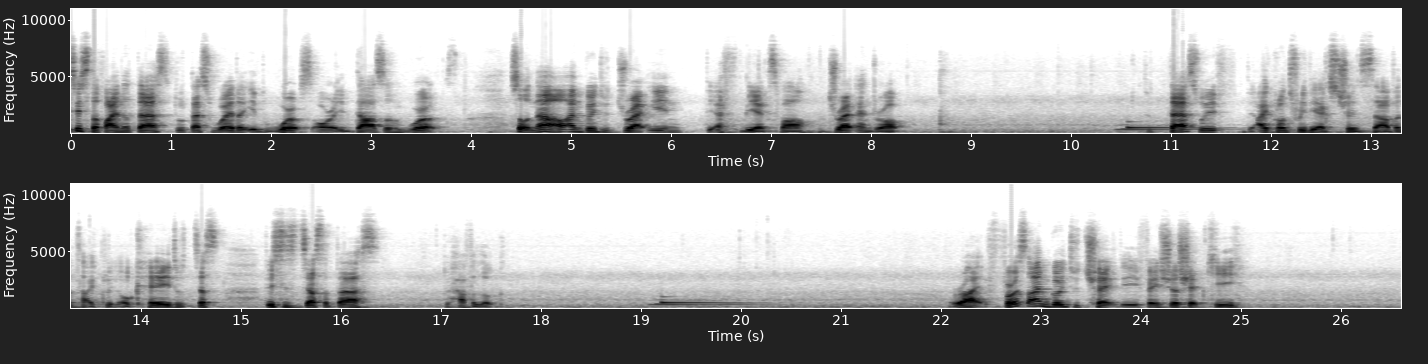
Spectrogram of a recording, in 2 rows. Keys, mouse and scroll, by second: 0.0-6.7 drag, 6.8 click, 7.3 click, 9.8 click, 13.4-18.7 drag, 20.2-21.6 drag, 24.2 click, 24.8 click, 25.0 middle click, 25.1-26.0 scroll down 5, 26.0-26.6 scroll down 1.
